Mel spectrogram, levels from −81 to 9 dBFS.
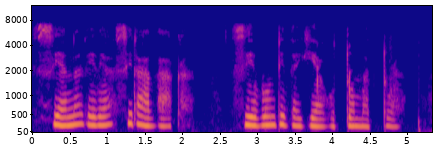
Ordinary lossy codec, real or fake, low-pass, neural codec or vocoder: none; real; 7.2 kHz; none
